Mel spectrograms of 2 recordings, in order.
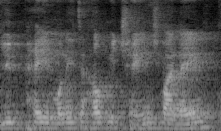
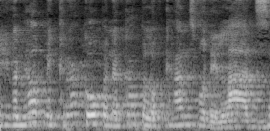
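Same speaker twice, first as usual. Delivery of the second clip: much higher, louder mock old Japanese man; Nelson Mandela; 8 semitones higher, 6 dB louder than usual. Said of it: "sound like an old Japanese man".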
